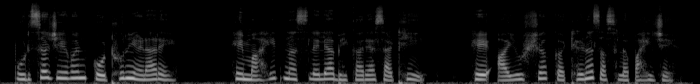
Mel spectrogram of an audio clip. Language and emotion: Marathi, sad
